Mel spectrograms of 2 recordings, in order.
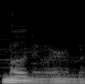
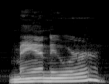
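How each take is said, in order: First: The word is said in its usual way. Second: The word is said in an altered, jokey way. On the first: This is the real pronunciation. The speaker calls it right. "No, but it's not. It's manure" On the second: The word is treated as starting with 'man'. The speaker calls it wrong. "That's what it should be pronounced as"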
